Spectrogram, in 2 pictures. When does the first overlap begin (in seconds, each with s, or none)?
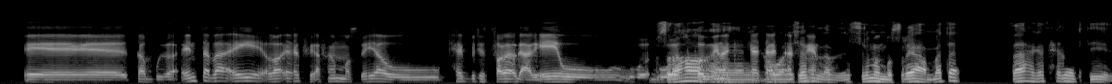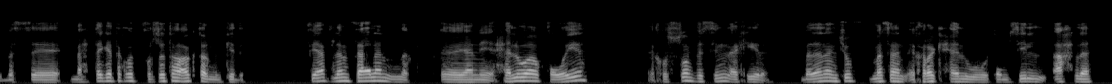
6.6 s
